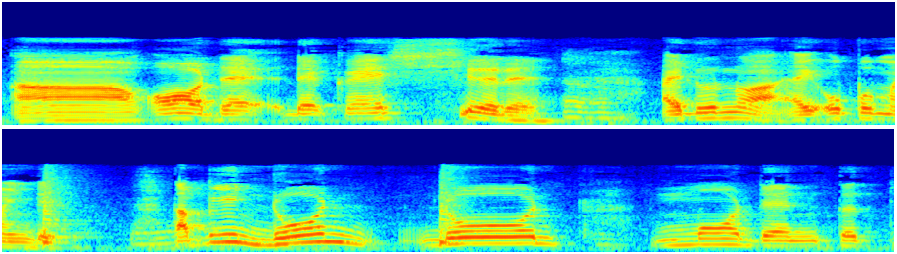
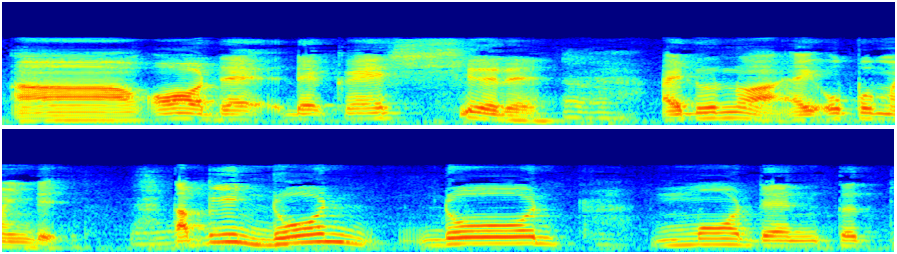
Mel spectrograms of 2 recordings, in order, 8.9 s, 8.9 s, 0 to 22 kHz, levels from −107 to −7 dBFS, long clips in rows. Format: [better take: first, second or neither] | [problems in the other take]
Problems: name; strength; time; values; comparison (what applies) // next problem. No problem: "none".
second | background sound (Snare drum); 15 dB below the speech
